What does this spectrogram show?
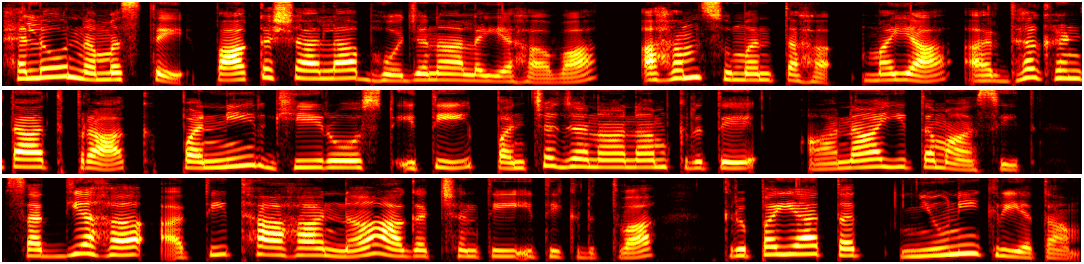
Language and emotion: Sanskrit, neutral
